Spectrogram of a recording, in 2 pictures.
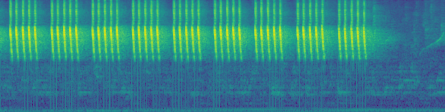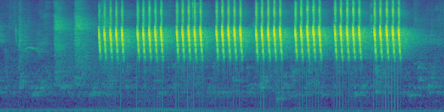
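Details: Bar-winged prinia in dense 'bren rapat' style, a lure meant to make young birds sing and rivals agitated: rapid high pulsed trill bursts, about two per second, running continuously, pausing near five seconds, then resuming steadily.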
